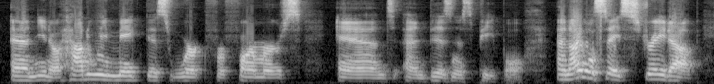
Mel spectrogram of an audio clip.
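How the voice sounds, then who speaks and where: A woman instructor playing a politician's aide in a classroom role-play, talking frankly and informally over a video call, her voice lower than usual today. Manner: frank, informal, restarts often.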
